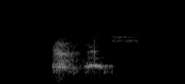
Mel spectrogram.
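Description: A small female dog barks at something down below: two quick, high-pitched barks, the second trailing off into a brief whine, somewhat muffled, with no one talking.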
